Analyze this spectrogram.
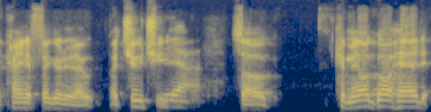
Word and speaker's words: Bachouchi: Kamil, and you say his name, but Bachouchi. Did I get that right, Kamil? You got it. You got it. Yeah, there you go. It's the spelling is but I kind of figured it out. Bachouchi.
